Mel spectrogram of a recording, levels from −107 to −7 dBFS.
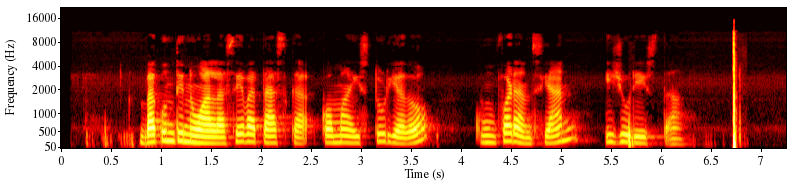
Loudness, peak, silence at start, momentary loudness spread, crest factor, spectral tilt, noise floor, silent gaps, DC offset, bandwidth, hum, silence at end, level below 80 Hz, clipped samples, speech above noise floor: -24 LUFS; 0 dBFS; 0.8 s; 21 LU; 26 dB; -5.5 dB/octave; -56 dBFS; none; under 0.1%; 13 kHz; none; 0.5 s; -38 dBFS; under 0.1%; 31 dB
